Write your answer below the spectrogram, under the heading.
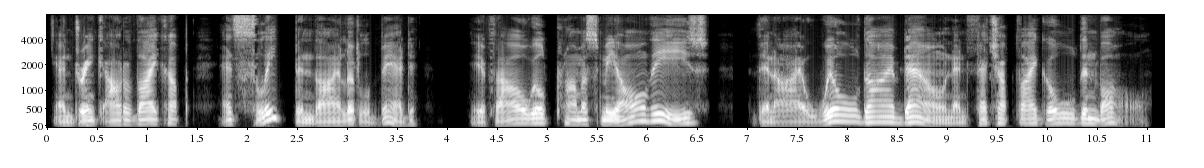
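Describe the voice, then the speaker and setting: A storybook frog, acted out by a male narrator, pleading and insistent. He speaks in formal, archaic phrases with a lowish pitch and a close, dry sound. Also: no room sound.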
